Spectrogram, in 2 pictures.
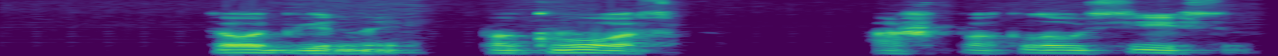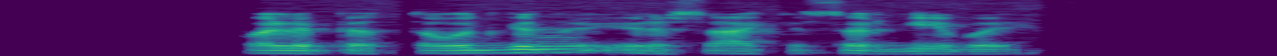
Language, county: Lithuanian, Telšiai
